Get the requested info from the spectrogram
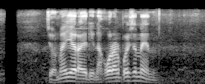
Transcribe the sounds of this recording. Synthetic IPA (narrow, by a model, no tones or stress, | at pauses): d͡ʒɔmaijaɾajadinakɔɾanpɔs̬ənɛn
